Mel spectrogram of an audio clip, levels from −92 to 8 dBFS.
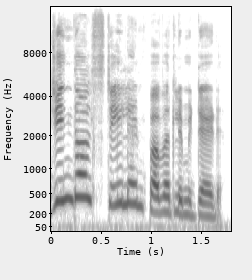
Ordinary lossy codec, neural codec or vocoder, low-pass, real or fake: Opus, 64 kbps; none; 14.4 kHz; real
